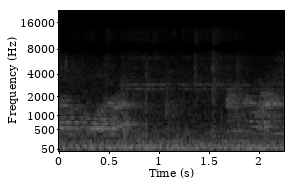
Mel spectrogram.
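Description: Faint voices in the background over a low steady rumble, with no clear distinct event.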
